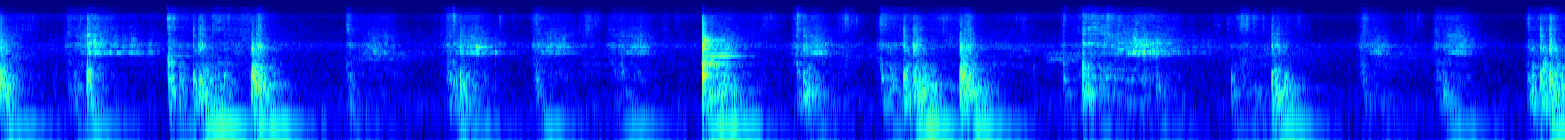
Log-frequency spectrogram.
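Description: Spicy puffed rice being stirred and tossed in a metal pan with a spoon, giving a steady rhythm of scraping clinks and rustles, close and fairly quiet.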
